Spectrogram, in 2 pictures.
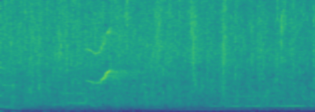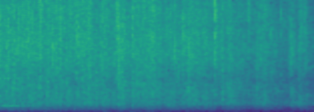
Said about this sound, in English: Come on, clap your hands real big.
